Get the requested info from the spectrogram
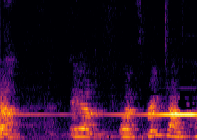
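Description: Children singing in short broken phrases, with a quieter gap in between. A thin, steady high-pitched tone from the sound system runs underneath, the squeak that was noted at the show's start.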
